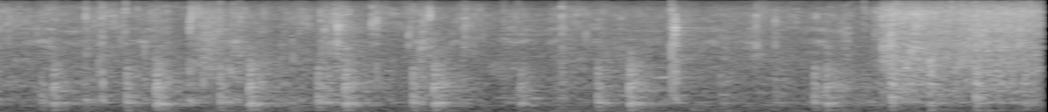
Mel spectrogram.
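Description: Wooden spatula stirring and scraping a thick raw onion-chilli masala paste around a nonstick kadai in irregular strokes, the paste sizzling in the hot oil. The sizzle grows louder near the end. The paste is at the start of its roasting, still raw and cooking until it releases its oil.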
